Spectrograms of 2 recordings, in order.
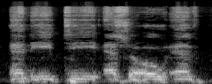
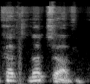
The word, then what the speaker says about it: Kuznetsov: It's Kuznetsov, and I believe it's pronounced Kuznetsov because it's a Russian thing.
